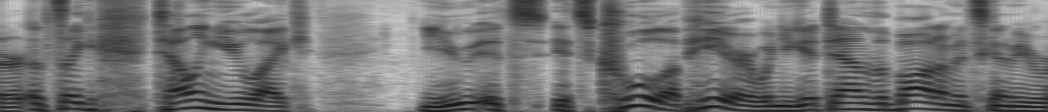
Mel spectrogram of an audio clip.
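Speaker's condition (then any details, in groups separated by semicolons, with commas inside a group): No condition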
